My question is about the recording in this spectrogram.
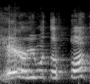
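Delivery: high, loud startled shout; startled yell. Retold or imitated. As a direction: imitate a friend caught off guard, yelling. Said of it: "he's, like, freaking out".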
